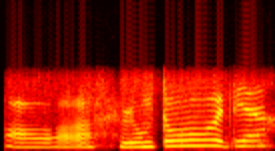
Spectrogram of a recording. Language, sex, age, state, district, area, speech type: Assamese, female, 30-45, Assam, Darrang, rural, conversation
